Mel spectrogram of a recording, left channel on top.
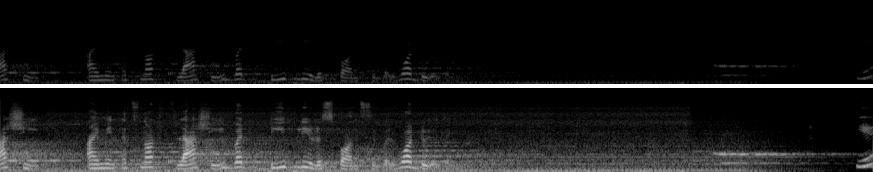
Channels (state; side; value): quieter; left; 29.3 dB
